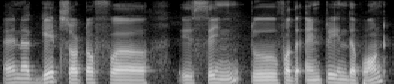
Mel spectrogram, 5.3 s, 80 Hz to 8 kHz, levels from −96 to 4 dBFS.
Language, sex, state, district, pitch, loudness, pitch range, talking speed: English, male, Gujarat, Valsad, 120 Hz, -19 LUFS, 115-130 Hz, 160 wpm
